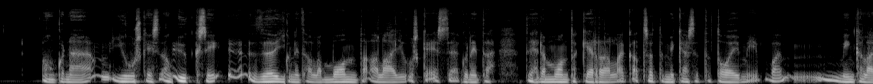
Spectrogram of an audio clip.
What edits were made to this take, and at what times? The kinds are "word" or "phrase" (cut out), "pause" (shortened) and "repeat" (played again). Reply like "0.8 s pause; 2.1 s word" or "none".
1.7 s word; 2.8 s phrase; 4.6 s word; 7.6 s word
